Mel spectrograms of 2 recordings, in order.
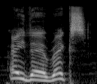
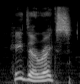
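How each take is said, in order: First: It is said in an old-style RPG character voice. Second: It is said in the speaker's natural voice.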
